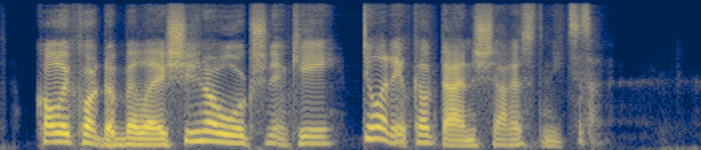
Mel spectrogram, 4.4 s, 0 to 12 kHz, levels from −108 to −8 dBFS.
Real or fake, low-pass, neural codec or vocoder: fake; 10.8 kHz; codec, 16 kHz in and 24 kHz out, 0.4 kbps, LongCat-Audio-Codec, four codebook decoder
